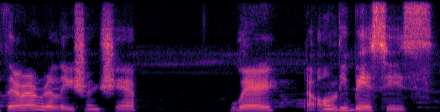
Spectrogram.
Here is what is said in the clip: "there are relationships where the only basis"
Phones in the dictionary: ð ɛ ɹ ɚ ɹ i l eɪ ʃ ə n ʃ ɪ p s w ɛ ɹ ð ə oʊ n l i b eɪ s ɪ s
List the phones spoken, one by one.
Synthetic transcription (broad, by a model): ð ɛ ɹ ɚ ɹ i l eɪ ʃ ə n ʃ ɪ p w ɛ ɹ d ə oʊ n l i b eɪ s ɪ s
